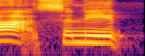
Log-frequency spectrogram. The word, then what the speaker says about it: สนิท: คะ สุด ท้าย ค่ะ คำ ว่า สนิท คำ นี้ ท ทหาร เป็น ตัว สะกด แต่ ออก เสียง พยัญชนะ ท้าย เหมือน ด เด็ก ดัง นั้น คำ นี้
